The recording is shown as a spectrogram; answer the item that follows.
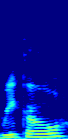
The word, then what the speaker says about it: Rico: Another brand that's very good is called Rico Reeds. It's spelled R-I-C-O, but Van Doren and Rico Reeds are the 2 that I'm most familiar with, and they are fantastic for beginners.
